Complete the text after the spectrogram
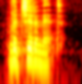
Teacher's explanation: In American English, we use a flap T between the two i's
